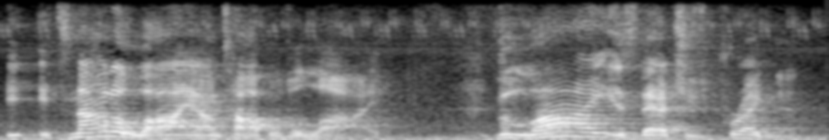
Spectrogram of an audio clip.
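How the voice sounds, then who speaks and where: A man playing an exasperated, defensive son in his thirties in a live comedy table read, arguing in a halting, incredulous way. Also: on the high side, sing-song, pushed and bright. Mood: flustered. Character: Ryan, exasperated thirty-six-year-old son, needling and defensive. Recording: roomy live recording, faint background noise.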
